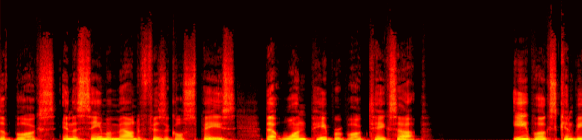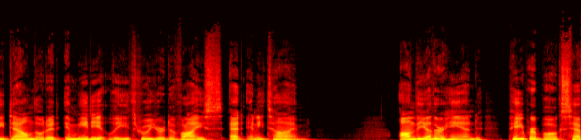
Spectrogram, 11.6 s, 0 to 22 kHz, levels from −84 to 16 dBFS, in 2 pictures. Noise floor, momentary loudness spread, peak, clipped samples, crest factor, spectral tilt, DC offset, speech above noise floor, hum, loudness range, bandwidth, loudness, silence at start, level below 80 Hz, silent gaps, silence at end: -78 dBFS; 9 LU; 0 dBFS; under 0.1%; 18 dB; -6 dB/octave; under 0.1%; 60 dB; none; 3 LU; 16 kHz; -18 LUFS; 0 s; -44 dBFS; none; 0 s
